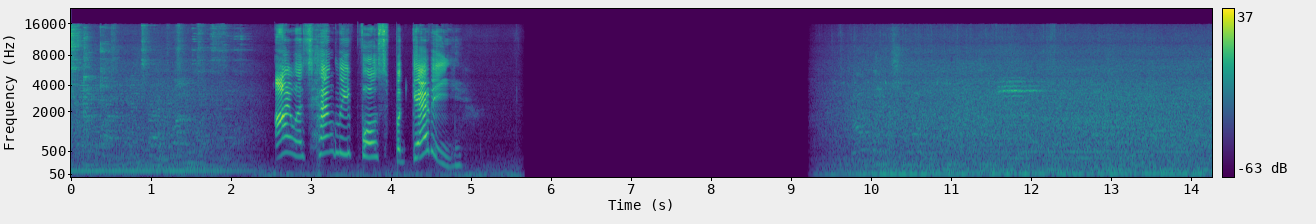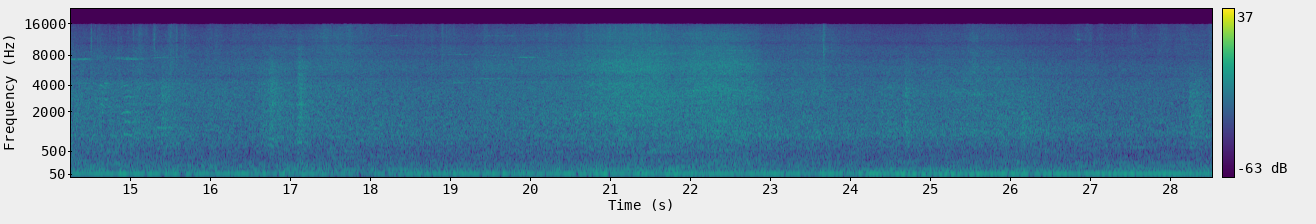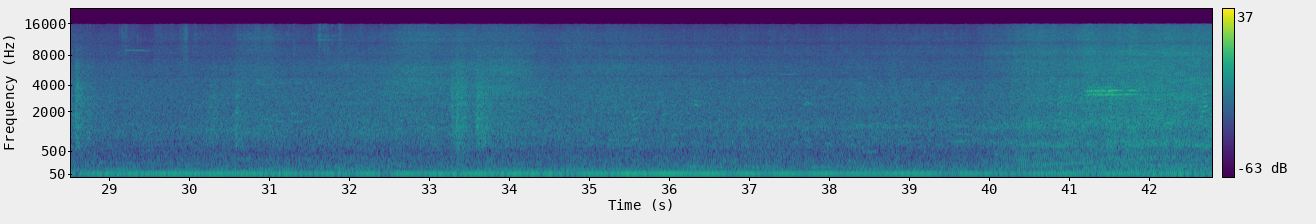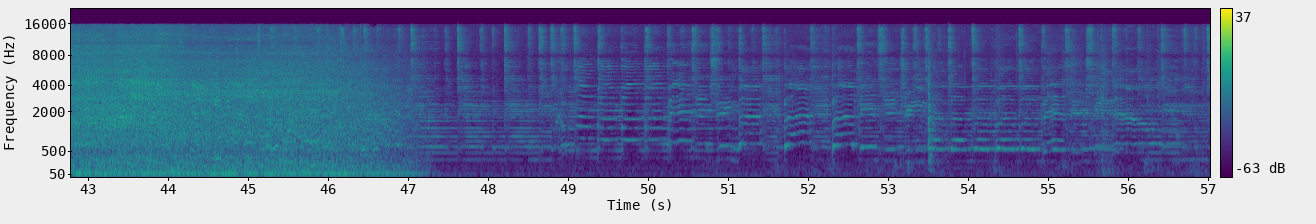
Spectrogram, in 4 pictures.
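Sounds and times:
cars passing: 9.3 - 47.2
steady low traffic rumble: 22.8 - 41.2.

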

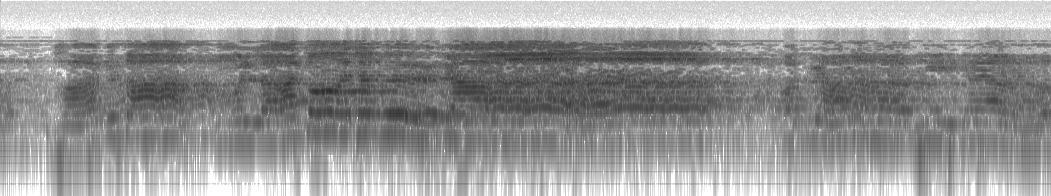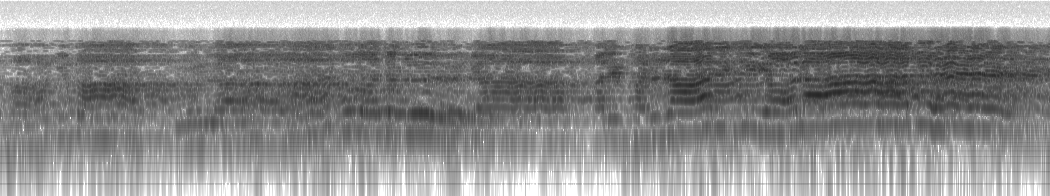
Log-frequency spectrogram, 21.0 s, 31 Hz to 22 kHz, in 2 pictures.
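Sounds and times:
man chanting into a microphone: 0.0 - 21.0.

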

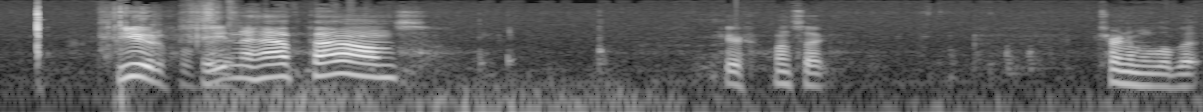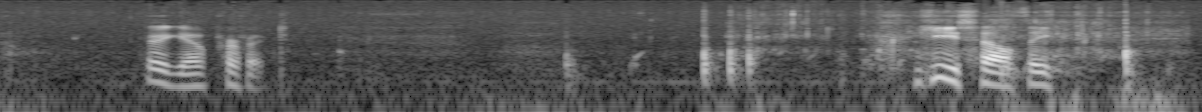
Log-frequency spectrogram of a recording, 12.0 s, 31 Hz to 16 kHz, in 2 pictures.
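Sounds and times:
water splashing: 9.1 - 12.0.

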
